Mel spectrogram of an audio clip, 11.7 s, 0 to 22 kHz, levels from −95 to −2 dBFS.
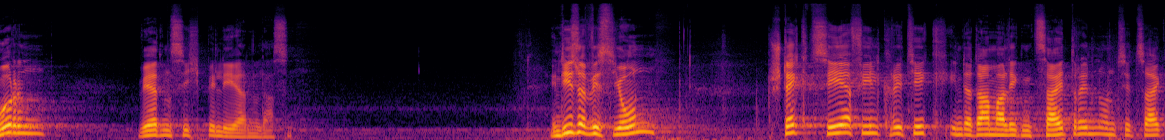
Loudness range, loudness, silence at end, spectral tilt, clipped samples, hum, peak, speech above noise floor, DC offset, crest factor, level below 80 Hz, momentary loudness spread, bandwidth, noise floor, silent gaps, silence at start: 13 LU; -21 LUFS; 0 s; -6.5 dB/octave; under 0.1%; none; -6 dBFS; 39 dB; under 0.1%; 18 dB; -56 dBFS; 15 LU; 14 kHz; -60 dBFS; none; 0 s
